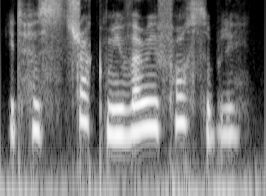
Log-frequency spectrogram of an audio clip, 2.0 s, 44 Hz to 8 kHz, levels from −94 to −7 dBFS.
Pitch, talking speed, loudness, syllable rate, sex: 255 Hz, 180 wpm, -16 LUFS, 5.1 syllables/s, female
